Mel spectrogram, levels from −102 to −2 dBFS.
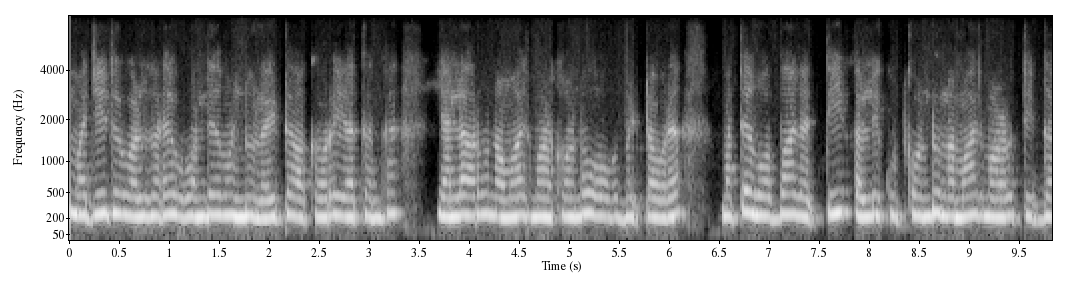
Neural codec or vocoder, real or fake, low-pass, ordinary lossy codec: codec, 24 kHz, 0.9 kbps, WavTokenizer, medium speech release version 1; fake; 7.2 kHz; Opus, 16 kbps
